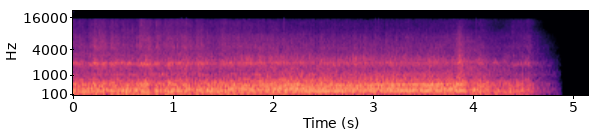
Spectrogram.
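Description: Loud motor vehicle engine running, with a steady high whine over it, fading out quickly near the end.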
